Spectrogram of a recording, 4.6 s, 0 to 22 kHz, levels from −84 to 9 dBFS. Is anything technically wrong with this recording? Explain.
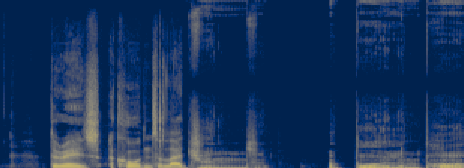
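Yes. From 1.85 s, just after "is according to", to the end at 4.65 s, there is a stereo read as mono fault. Interleaved left and right samples are read in sequence as one channel. The speech slows to half speed and drops a full octave. A fainter mirrored copy appears in the upper half of the spectrum.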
